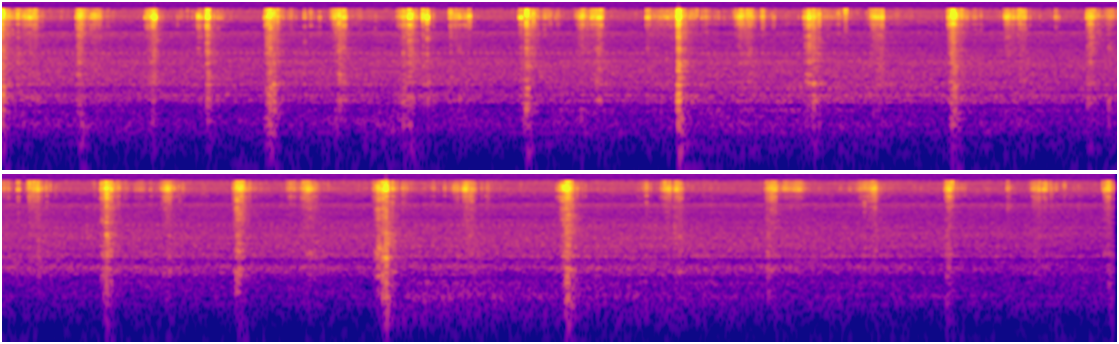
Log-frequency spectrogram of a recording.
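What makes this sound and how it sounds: A thin pointed stick scratches and pokes inside a cell of a white, hollow, molded polystyrene foam packaging tray. Quiet, dry scratching runs under a steady series of short, sharp ticks and squeaky clicks with bright edges and almost no low end.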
